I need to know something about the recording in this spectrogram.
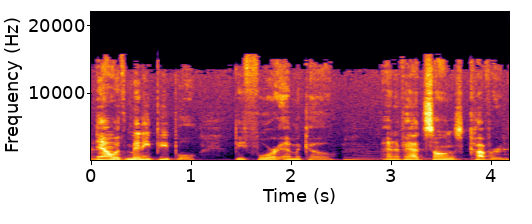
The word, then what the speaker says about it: Emiko: It's Emiko. I've been saying your name wrong all this whole time. Emiko? Yeah, okay. If you say Emmy and Co. Emiko.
